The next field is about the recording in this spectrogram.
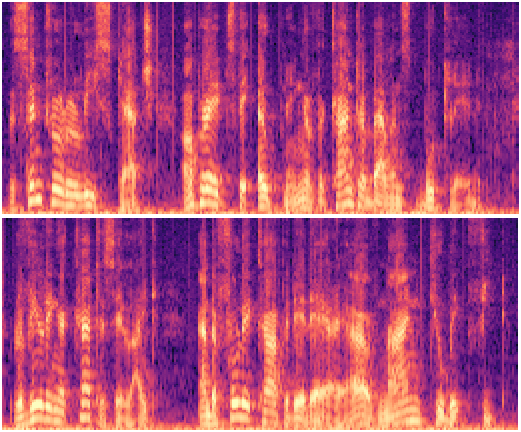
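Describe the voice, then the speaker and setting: Casting: British male narrator for a vintage training film, lowish husky voice, formal and precise, 1970 vinyl record sound. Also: wildly swooping pitch, a bit bright, poor audio. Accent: British English. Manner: formal, precise, measured explanatory delivery. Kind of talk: scripted instructional narration.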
